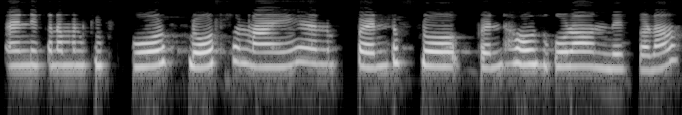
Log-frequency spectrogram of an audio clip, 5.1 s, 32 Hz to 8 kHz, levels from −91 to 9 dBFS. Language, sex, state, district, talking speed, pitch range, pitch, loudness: Telugu, female, Telangana, Karimnagar, 165 wpm, 325-360 Hz, 345 Hz, -14 LUFS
